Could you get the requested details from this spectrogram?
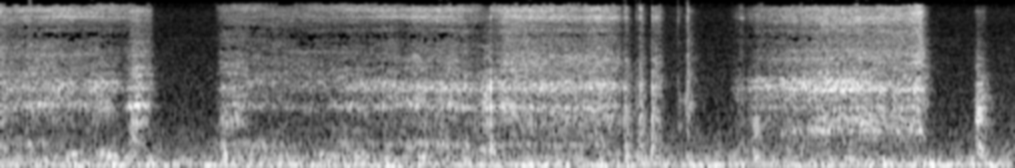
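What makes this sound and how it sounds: Long painted nails scratch and tap a large white solid styrofoam wreath ring resting on a table. The result is a soft, dense, hissing scratch with a bright, airy texture, broken by a few short pauses and light taps.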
